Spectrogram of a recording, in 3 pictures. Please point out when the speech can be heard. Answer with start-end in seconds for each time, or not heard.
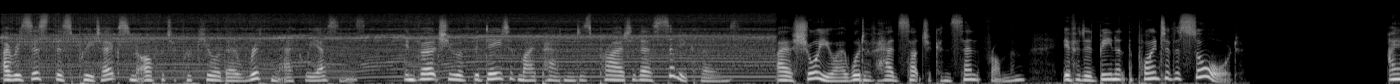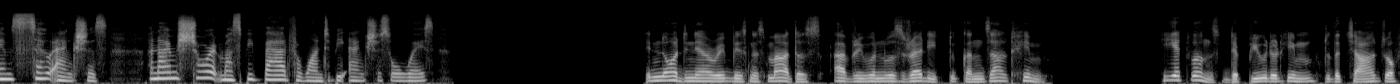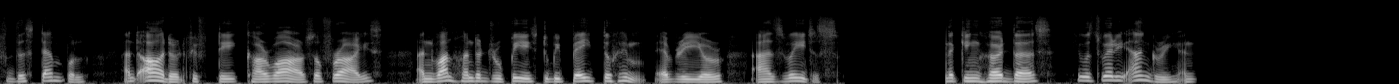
0.0-12.4, 13.8-18.4, 20.4-24.4, 25.6-36.4, 37.5-40.0.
